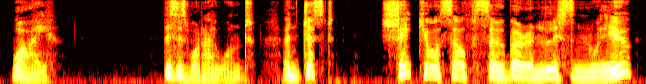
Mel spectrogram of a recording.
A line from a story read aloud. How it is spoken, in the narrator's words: said Godfrey savagely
